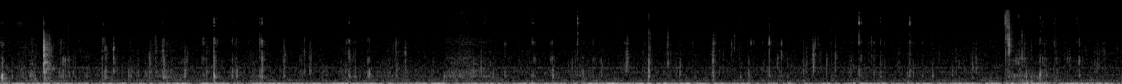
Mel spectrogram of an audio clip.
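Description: Close-miked chewing of a soft cream cheese brioche topped with strawberries and blueberries, with many small wet mouth clicks and a couple of sharper clicks.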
